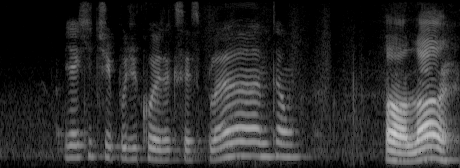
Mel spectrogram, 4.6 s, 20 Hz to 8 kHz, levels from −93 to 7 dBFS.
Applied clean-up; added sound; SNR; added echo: none; none; none; none.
